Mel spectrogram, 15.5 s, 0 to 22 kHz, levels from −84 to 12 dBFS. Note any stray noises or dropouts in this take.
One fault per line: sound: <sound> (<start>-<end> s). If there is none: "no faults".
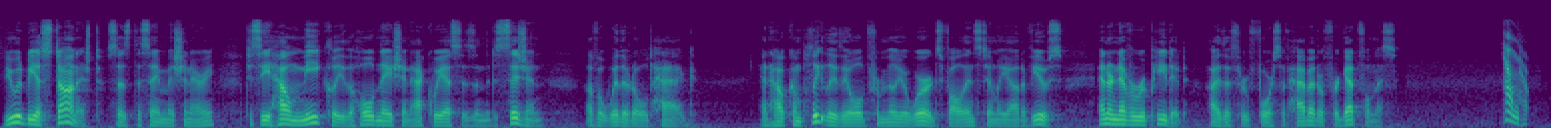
sound: chirp (15.0-15.3 s)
